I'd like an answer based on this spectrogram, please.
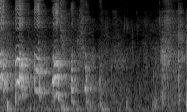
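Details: Six Labrador Retriever puppies waking in the morning, their mother nearby, in autumn. They give a cluster of short, high, squeaky whines and yelps that overlap and come in quick bursts, then fade to a few faint squeaks.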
